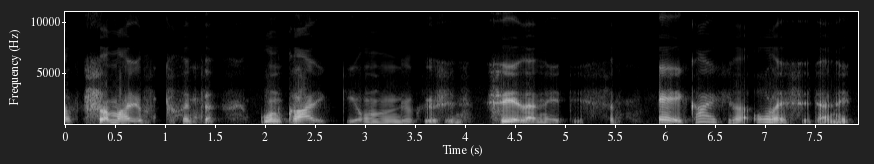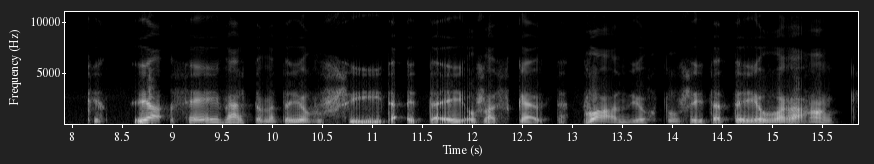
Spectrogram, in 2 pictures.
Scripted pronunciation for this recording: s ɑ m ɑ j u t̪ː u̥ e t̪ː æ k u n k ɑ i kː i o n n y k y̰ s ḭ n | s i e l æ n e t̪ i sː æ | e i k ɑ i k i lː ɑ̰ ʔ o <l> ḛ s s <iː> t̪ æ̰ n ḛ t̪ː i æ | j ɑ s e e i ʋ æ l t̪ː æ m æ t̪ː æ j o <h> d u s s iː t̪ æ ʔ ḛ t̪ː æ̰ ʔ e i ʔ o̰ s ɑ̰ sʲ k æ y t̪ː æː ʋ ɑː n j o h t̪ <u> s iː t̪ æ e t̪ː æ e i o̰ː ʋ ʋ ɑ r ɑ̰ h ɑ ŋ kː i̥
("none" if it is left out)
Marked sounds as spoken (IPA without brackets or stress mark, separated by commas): l, i, h, uː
